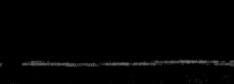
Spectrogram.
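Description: A faint, steady, pure whistle-like tone held for about two and a half seconds, stepping slightly higher in pitch partway through.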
